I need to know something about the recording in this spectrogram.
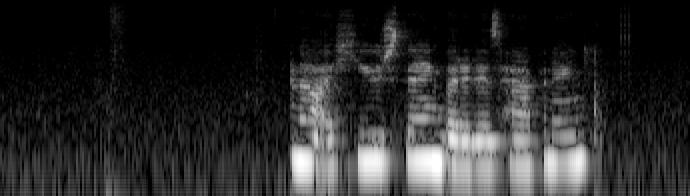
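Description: A hand brushes softly across paper.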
